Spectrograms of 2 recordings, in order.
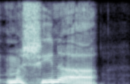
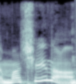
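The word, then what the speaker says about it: Maschine: The Machine 2 or Machina, if you're German, I think that's how they say it. – Yeah, Machina.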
